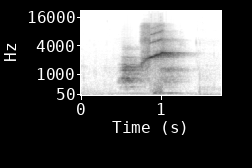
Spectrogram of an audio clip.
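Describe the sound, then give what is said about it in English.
A single loud, piercing human whistle made with an index finger, lasting about a second, sliding upward in pitch with breathy noise around it, heard alone with no talking. “I'm a pretty good whistler.”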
